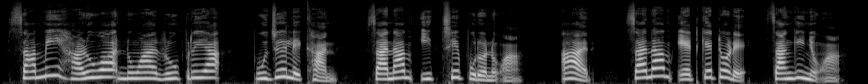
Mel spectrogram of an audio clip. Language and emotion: Santali, neutral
